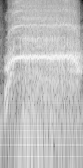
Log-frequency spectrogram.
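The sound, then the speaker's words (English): A person voices a loud, sustained screech imitating a creature, a harsh, steady shriek rising quickly and holding for over a second before cutting off, alone with no other talk. “Screeching down at you directly face to face.”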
